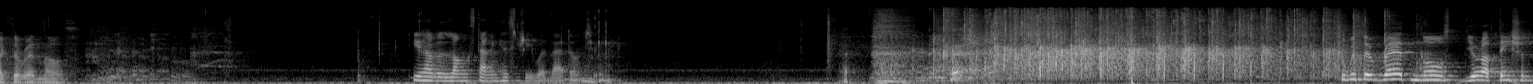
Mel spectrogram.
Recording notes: Live podcast from Q Theatre. Went live in front of an audience at the Podfest at Q.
